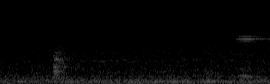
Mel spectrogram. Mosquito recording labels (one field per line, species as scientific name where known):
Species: Anopheles gambiae s.s.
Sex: female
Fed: unfed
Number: one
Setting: insect culture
